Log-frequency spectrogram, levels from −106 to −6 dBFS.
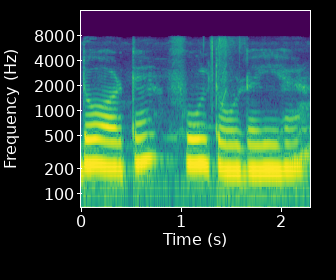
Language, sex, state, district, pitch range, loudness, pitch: Hindi, female, Jharkhand, Deoghar, 195-230 Hz, -12 LUFS, 215 Hz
